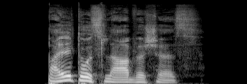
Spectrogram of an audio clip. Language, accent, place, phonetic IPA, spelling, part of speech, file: German, Germany, Berlin, [ˈbaltoˌslaːvɪʃəs], baltoslawisches, adjective, De-baltoslawisches.ogg
- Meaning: strong/mixed nominative/accusative neuter singular of baltoslawisch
